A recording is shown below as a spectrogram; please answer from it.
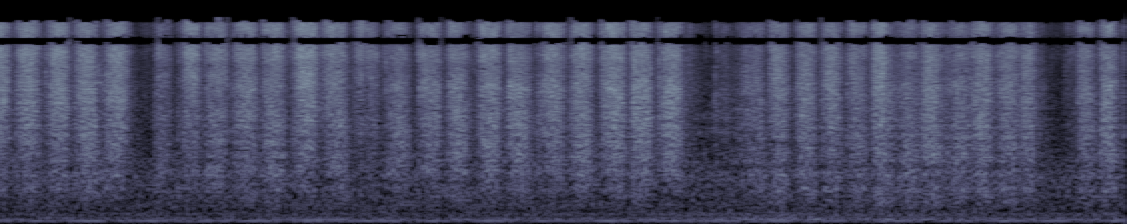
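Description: A gloved hand scrubs a small, flat woven area rug, dark and dirty and sprinkled with cleaning powder on a tile floor, back and forth with a handheld scrub brush. Steady, rhythmic bristle strokes make a coarse, bright rasping sound over a low rumble, with short lulls between bursts of scrubbing.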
